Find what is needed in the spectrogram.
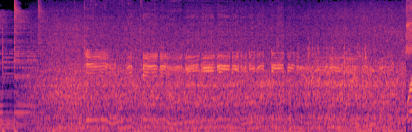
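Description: Car driving, with steady road and engine noise heard inside the cabin. Music plays over it: a note pattern ends within the first second, then a slowly wavering melody line carries on through the rest.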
